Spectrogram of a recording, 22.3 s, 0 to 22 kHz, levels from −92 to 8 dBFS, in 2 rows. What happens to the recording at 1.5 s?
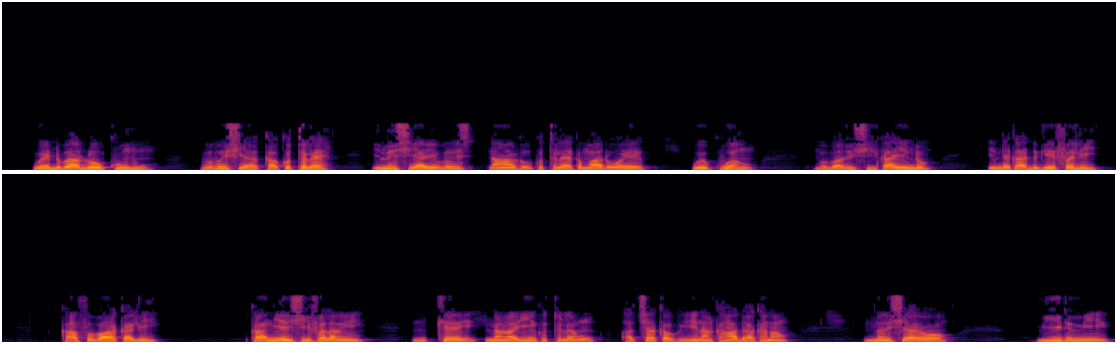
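At 1.5 s the speech is dull and gurgling, with a granular roughness, and that quality runs through the whole clip rather than starting there. It is likely MP2 compression at a very low rate, around 32 kbps: the encoder shuts off upper sub-bands and quantises the rest coarsely. On a spectrogram, energy stops abruptly near 6.1 kHz, with blotchy, flickering patches below where bands switch on and off.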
